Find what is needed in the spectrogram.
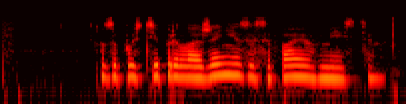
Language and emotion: Russian, neutral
